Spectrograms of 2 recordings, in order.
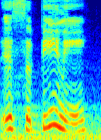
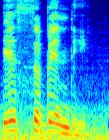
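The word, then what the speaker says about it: Isibindi: I pronounced it Isabini in the entire video instead of Istabindi. Isabindi. I'm saying it wrong now. Isabindi. That's the right way to say it.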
